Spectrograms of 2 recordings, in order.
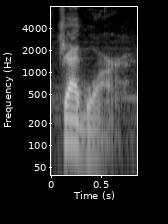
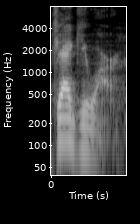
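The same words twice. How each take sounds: First: It is said in a non-British accent. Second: It is said in a British accent.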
